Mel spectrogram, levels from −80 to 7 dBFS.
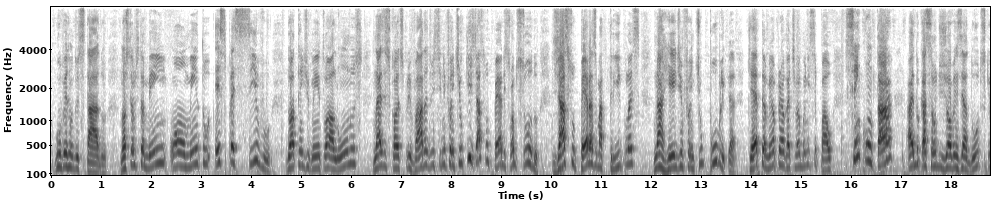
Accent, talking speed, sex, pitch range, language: Brazilian, 155 wpm, male, 145-200 Hz, Portuguese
